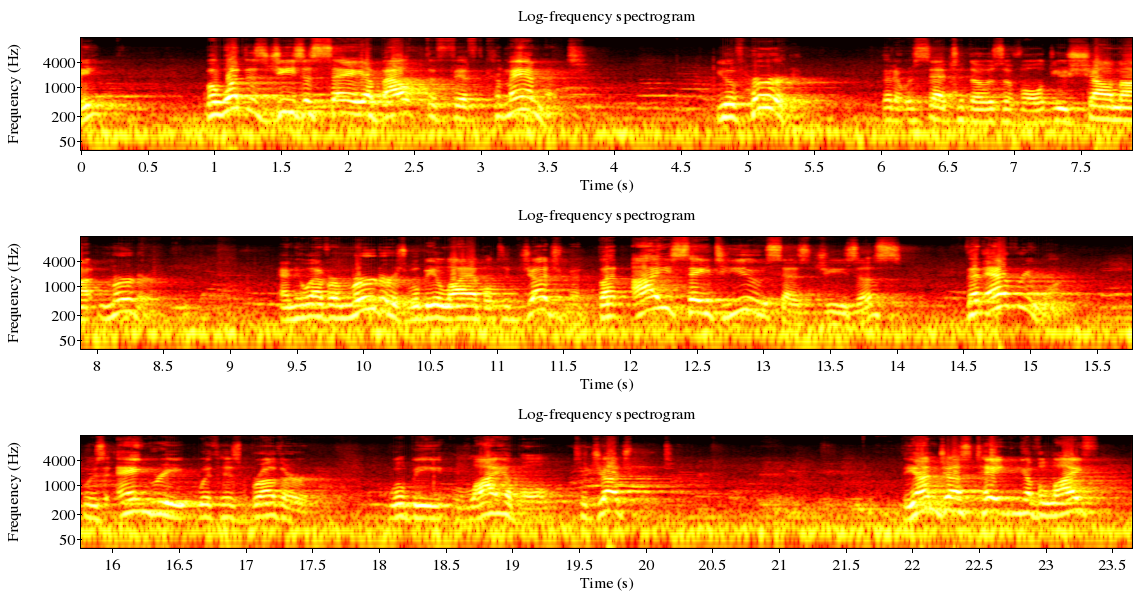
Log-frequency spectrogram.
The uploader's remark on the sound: This is the sermon preached at Trinity Lutheran Church in Vallonia, Indiana, on Sunday, August 27th, 2023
